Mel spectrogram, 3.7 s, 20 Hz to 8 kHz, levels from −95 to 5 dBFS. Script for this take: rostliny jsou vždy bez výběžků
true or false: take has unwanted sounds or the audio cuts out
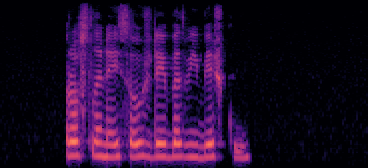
false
